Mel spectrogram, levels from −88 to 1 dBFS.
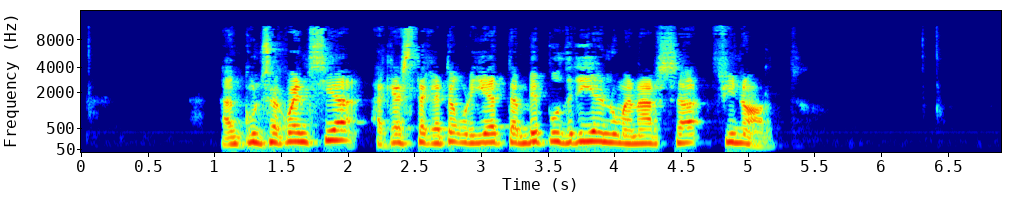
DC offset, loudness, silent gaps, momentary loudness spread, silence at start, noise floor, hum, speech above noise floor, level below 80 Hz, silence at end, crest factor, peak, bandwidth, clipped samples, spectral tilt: under 0.1%; -16 LUFS; none; 6 LU; 1.05 s; -83 dBFS; 50 Hz at -35 dBFS; 67 dB; -60 dBFS; 1.75 s; 16 dB; -2 dBFS; 11.5 kHz; under 0.1%; -6 dB/octave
